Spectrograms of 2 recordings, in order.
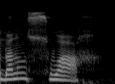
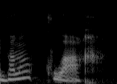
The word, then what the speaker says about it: balançoire: Est-ce que c'est C? Je le laisse comme ça ou bien je vais ajouter la CD pour prononcer balançoire. Maintenant, comme ça, c'est balançoire.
